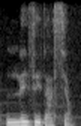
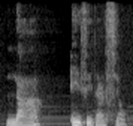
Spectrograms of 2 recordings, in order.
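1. 冠词被省略，并与名词连读。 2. 冠词在名词前是一个单独的音节。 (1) "我们会直接缩合成hesitation" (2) "我们不会说la hesitation"

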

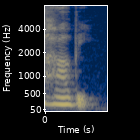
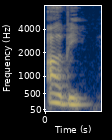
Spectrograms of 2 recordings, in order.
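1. Le mot commence par un son h audible. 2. Le mot commence directement par une voyelle. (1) "ما كنقولوش هابي" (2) "كنقولوا ابي"

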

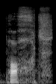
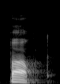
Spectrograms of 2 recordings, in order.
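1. Das R ist ein stimmloser, zischender Reibelaut. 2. Das R ist ein stimmhafter, nicht gerollter Laut. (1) "die stimmlose Variante Port, die eindeutig ein Frikativ ist" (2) "die stimmhafte Variante wäre eben Port"

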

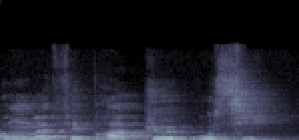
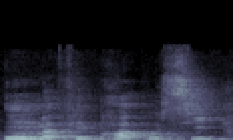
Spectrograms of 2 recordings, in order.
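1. Le « e » final de braque est prononcé. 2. Le « e » final de braque est muet. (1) "et non pas" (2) "On ne prononce pas le « e » de « braque »"

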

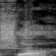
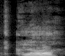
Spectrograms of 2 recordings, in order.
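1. Le mot commence par un son sh. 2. Le mot commence par un son k. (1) "لا نقول شلور" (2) "مثلا كلمة كلور نقصد بها الكلور"

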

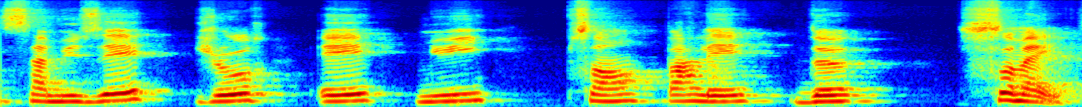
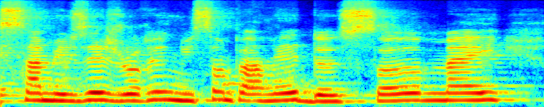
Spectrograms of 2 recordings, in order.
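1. Cada palavra é dita separadamente e devagar. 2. As palavras se juntam rapidamente e com ritmo. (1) "A gente fala assim" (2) "a gente precisa meio que dar uma acelerada"

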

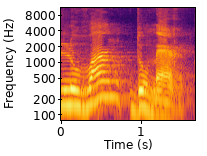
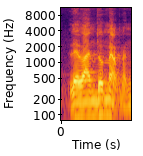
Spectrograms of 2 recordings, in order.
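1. La primera sílaba tiene un sonido 'loo' redondeado. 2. La primera sílaba tiene un sonido 'le' sencillo. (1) "se dice" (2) "me dicen que no se dice"

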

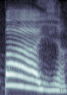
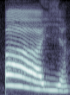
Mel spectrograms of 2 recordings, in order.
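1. La voyelle est un son 'eye' qui se termine par y. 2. La voyelle est un son 'eye' qui se termine par y.

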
